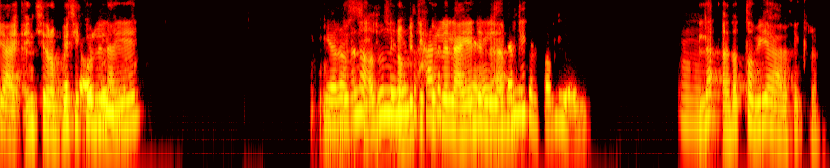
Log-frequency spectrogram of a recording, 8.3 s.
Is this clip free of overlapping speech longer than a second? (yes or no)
no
